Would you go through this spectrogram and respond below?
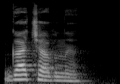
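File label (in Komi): "гачавны", Komi, female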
